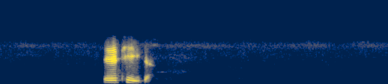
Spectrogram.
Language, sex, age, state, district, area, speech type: Dogri, female, 30-45, Jammu and Kashmir, Reasi, rural, conversation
